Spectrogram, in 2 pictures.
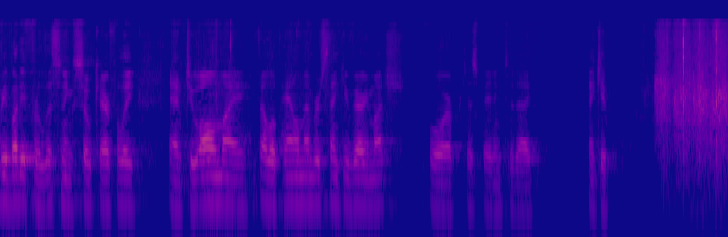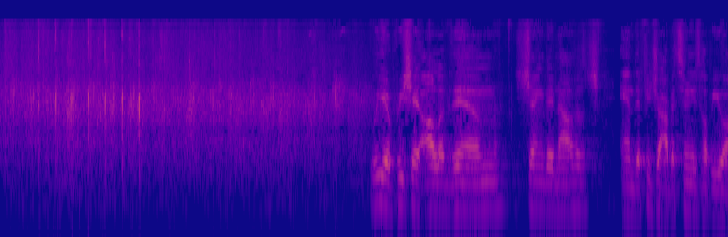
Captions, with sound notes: SO CAREFULLY AND TO ALL MY FELLOW PANEL MEMBERS, THANK YOU VERY MUCH FOR PARTICIPATING TODAY. THANK YOU. [APPLAUSE] >> WE APPRECIATE ALL OF THEM SHARING THEIR KNOWLEDGE AND THE FUTURE OPPORTUNITIES, I HOPE YOU ALL WERE TAKING NOTES.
